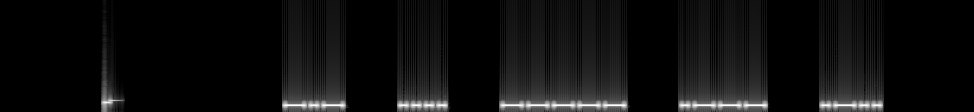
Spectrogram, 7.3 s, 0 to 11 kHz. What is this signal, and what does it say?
Morse code, heard as a keyed tone, about 25 wpm, spaced as for 14 wpm, 700 Hz. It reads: KH0JL
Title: USA Call Signs - 5 Characters - 3x Character Spacing - 25wpm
